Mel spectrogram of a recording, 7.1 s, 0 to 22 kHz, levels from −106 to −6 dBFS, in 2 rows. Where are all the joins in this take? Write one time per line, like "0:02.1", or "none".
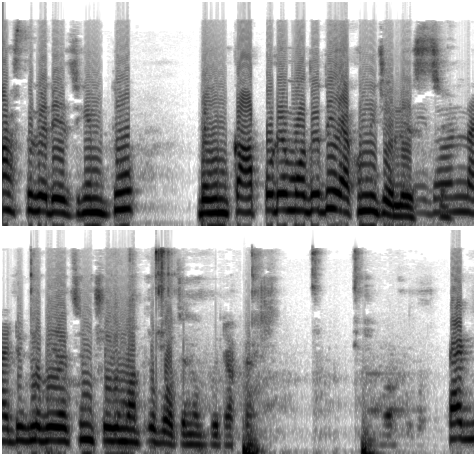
0:03.5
